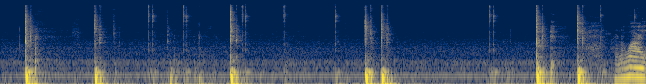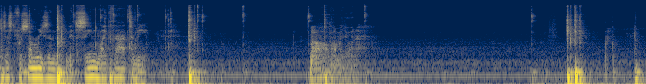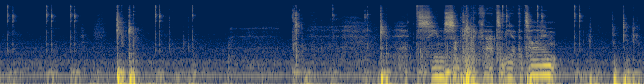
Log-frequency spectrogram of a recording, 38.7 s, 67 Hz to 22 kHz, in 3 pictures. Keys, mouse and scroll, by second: 0.7 f, 2.0 a, 3.1 click, 4.7 e, 5.8 click, 7.5 s, 11.0 f, 11.7 a, 12.1-14.0 middle drag, 13.1 a, 14.2 f, 16.8 e, 17.9 click, 20.3 click, 24.4 a, 24.5 a, 27.5 click, 28.3 a, 28.6 Tab, 33.6 Tab, 35.3 ctrl+Tab, 36.7 click, 38.4 ctrl+v.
